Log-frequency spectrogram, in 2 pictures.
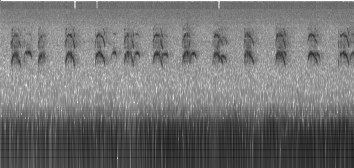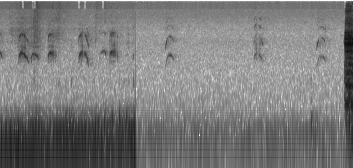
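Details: Kingfisher repeating sharp, high double-toned chirps in a steady rapid series over a loud low engine-like hum; the hum then cuts out, leaving near quiet, and a loud crackle ends it.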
